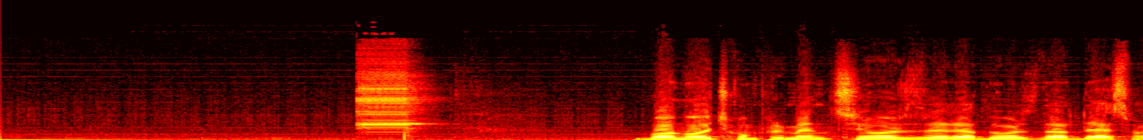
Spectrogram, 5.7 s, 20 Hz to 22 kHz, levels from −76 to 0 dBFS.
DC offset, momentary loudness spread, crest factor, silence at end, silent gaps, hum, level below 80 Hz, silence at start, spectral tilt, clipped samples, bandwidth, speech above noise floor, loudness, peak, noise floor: under 0.1%; 8 LU; 14 dB; 0 s; none; 60 Hz at -45 dBFS; -42 dBFS; 0 s; -4.5 dB/octave; under 0.1%; 17 kHz; 28 dB; -15 LUFS; -4 dBFS; -42 dBFS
